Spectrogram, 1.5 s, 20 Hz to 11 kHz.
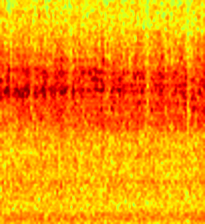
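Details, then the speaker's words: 2020 Ford Expedition 3.5 twin turbo, about 224,844 miles, after a no-start and cold start with rattle and known cam phaser problems; rough idle with a steady high-pitched squeal over it; accessory belt squealing. "The belt squeal. Oh, this thing sounds terrible. Like everything's making noises."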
